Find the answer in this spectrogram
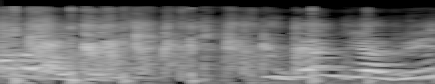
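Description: Audience applause mixed with voices, dying away about a second and a half in as a woman starts speaking.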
